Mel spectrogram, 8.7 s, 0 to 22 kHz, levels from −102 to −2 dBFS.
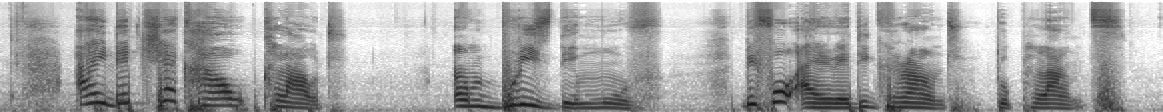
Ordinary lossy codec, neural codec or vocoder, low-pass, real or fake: none; none; none; real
